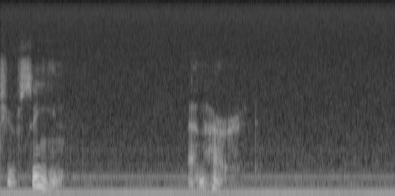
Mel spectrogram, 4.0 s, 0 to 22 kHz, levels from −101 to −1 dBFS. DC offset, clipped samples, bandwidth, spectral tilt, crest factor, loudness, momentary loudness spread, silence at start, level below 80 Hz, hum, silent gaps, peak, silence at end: under 0.1%; under 0.1%; over 20 kHz; -4.5 dB/octave; 20 dB; -43 LUFS; 14 LU; 0 s; -48 dBFS; none; none; -22 dBFS; 0 s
